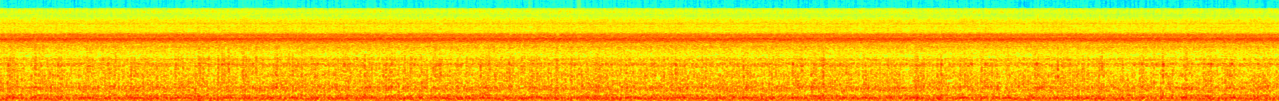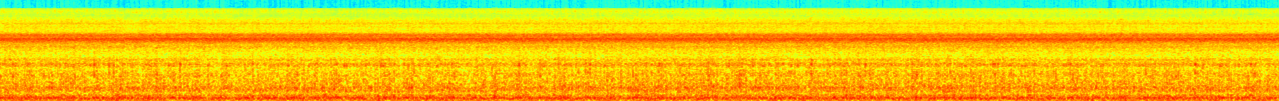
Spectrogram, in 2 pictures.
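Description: Wind rushes hard past in flight.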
